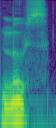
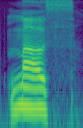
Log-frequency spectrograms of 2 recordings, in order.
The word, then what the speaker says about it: Moos: For some reason, I assume it's Moose. She said it on air, but it's like Mose. Jeannie Mose. This is how she says it. Jeannie Mose.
